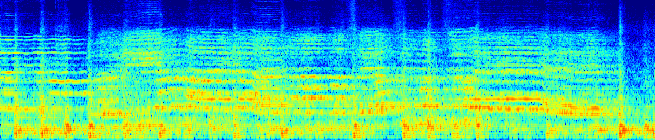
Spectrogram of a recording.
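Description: A large group of voices singing a Māori waiata together in long, held melodic lines, over a steady low beat.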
